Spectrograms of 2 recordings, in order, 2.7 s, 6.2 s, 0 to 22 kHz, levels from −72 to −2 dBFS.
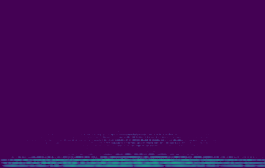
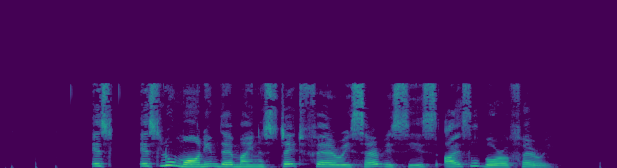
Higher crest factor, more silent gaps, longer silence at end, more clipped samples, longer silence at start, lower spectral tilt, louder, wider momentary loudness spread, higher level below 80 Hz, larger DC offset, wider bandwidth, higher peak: about the same, 14 dB vs 18 dB; neither; second, 0 s vs 0.65 s; neither; second, 0 s vs 0.95 s; first, -3 dB/octave vs -1.5 dB/octave; second, -38 LUFS vs -29 LUFS; about the same, 9 LU vs 9 LU; second, under -90 dBFS vs -76 dBFS; neither; about the same, 12.5 kHz vs 12 kHz; second, -26 dBFS vs -12 dBFS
